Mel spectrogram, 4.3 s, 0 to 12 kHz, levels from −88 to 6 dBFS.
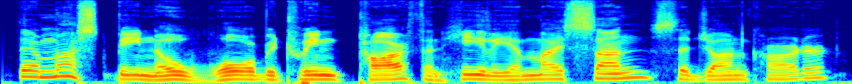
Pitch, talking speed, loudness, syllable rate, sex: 140 Hz, 195 wpm, -17 LUFS, 4.5 syllables/s, male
